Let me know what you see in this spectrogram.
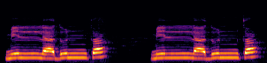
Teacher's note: نون ساکن کے بعد لام آ رہا ہے، لام کے اوپر تشدید ہے اور یہاں غنہ نہیں ہوگا. ہم میم کو جو ہے لام کے ساتھ ملائیں گے اور نون کو جو ہے لام کے اندر مدغم کریں گے.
